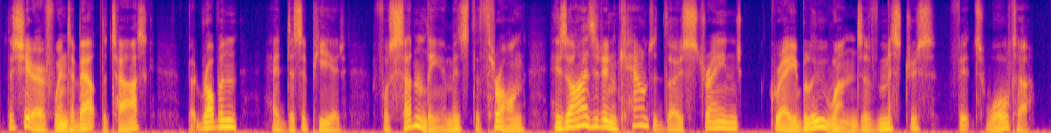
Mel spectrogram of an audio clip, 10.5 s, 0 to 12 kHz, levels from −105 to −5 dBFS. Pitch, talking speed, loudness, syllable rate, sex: 125 Hz, 155 wpm, -19 LUFS, 5.1 syllables/s, male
